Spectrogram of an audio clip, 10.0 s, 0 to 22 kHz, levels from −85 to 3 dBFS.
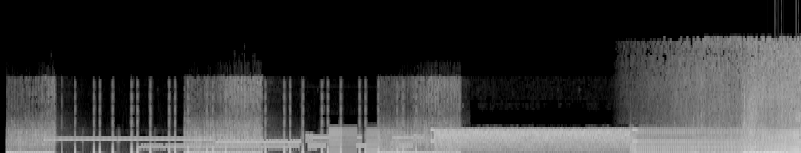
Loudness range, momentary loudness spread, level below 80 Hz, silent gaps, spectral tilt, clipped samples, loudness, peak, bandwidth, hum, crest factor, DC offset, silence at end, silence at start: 5 LU; 10 LU; -22 dBFS; none; -3.5 dB/octave; under 0.1%; -17 LUFS; 0 dBFS; 17 kHz; none; 18 dB; under 0.1%; 0 s; 0.05 s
